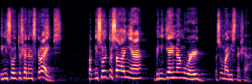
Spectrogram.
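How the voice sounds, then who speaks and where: A Filipino man preaching a sermon as pastor, mixing Tagalog with English, reading scripture slowly and joking with the congregation. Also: high voice, sharp tone. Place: church service.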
